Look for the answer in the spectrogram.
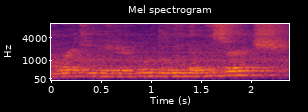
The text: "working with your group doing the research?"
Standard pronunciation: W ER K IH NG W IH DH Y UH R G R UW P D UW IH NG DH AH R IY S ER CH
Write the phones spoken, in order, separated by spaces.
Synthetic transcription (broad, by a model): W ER K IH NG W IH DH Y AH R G UW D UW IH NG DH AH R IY S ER CH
